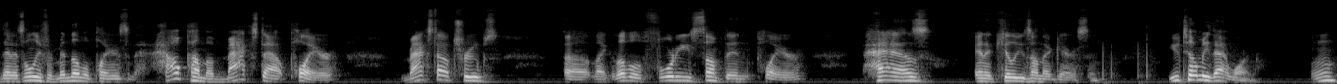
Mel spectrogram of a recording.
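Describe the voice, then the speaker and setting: Male game streamer, casual and indignant, a bit higher-pitched than most men. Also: animated, a little slow, darkish tone. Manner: ranting, indignant. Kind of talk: casual live-stream commentary.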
